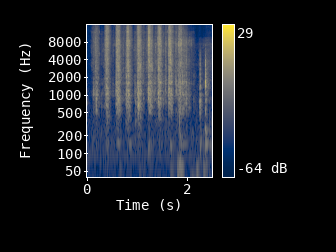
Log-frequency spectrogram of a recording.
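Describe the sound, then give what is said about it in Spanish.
A small slip of paper crinkles and rustles in quick, repeated bursts, like it's being pulled out and unfolded, with no one speaking. “No sé cuántos papeles metí.”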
